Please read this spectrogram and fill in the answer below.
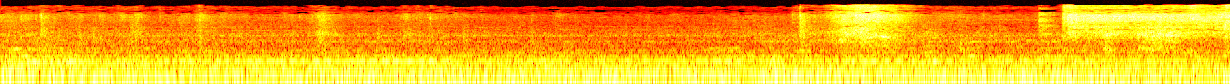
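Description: City bus engine running with a steady low drone, heard from inside the bus. A short hiss of compressed air comes about four seconds in, and a longer one from about five seconds in, as the bus reaches a stop.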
